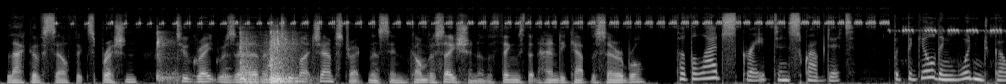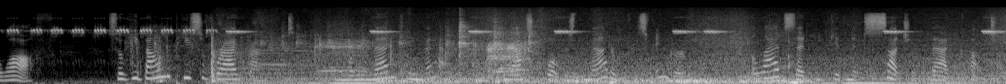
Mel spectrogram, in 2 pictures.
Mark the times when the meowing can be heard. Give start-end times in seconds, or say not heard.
not heard.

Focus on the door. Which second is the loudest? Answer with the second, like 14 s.
3 s.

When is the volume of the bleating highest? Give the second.
15 s.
